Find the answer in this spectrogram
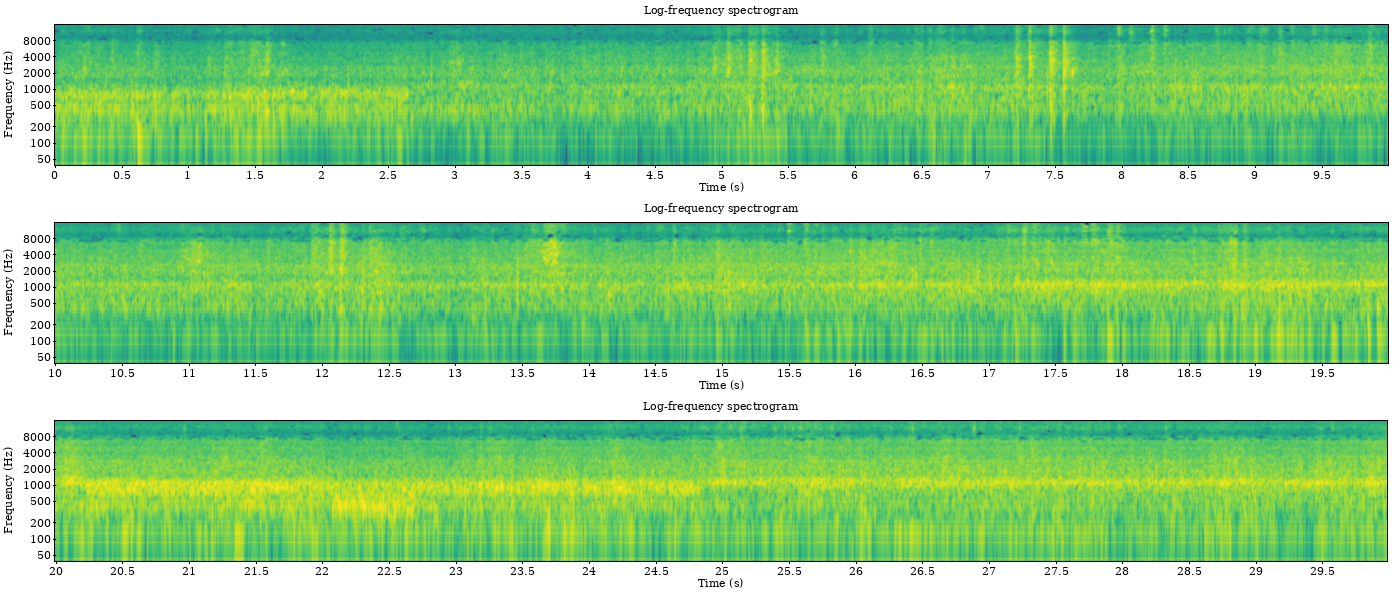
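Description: Moving passenger train coach heard from its open doorway: steady rumble of wheels on the track mixed with rushing air, with a few sharp knocks in the first half and a louder run in the second half.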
